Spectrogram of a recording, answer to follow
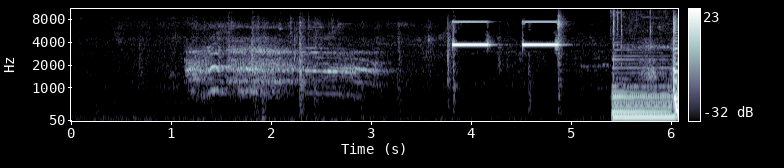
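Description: A rooster crowing, one drawn-out call lasting about two seconds. Then two short, high electronic beeps, typical of a motor scooter's alarm answering its remote. Loud background music comes in near the end.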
